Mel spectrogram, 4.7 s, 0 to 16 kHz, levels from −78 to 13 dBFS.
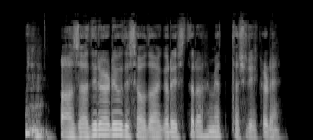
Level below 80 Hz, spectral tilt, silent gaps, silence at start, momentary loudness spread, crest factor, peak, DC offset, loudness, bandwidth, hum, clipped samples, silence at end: -46 dBFS; -5.5 dB/octave; none; 0.35 s; 10 LU; 16 dB; 0 dBFS; under 0.1%; -16 LUFS; 9.8 kHz; none; under 0.1%; 0.5 s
